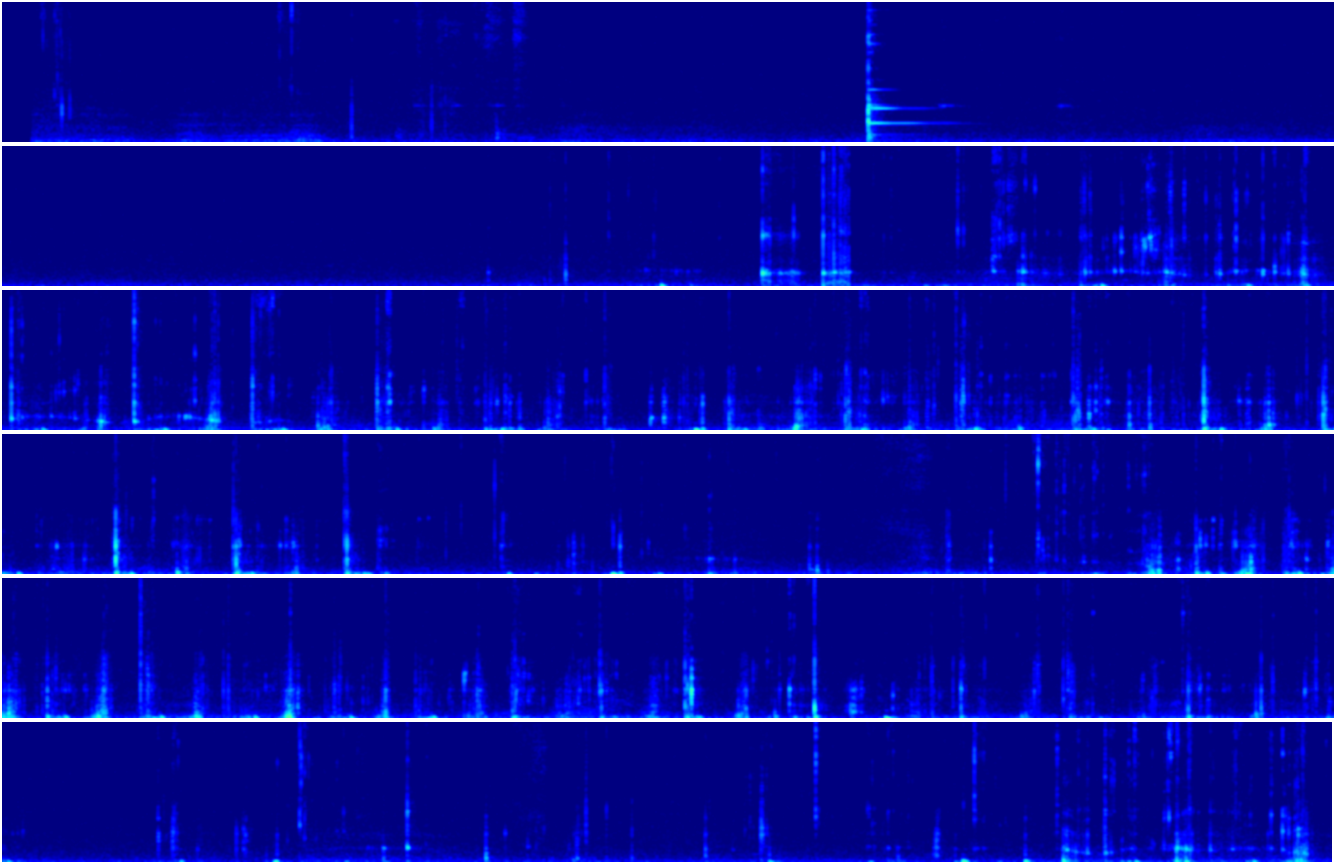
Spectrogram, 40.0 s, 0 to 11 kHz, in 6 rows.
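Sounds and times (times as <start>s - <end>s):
crunchy chewing: 9.7s - 33.5s, 34.1s - 39.9s.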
